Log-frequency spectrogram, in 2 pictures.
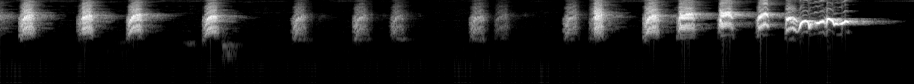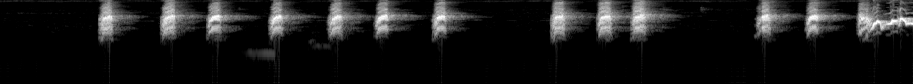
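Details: Sooty-headed bulbul in forceful nggaruda-style singing aimed at a reluctant bulbul: long runs of rapid, evenly spaced harsh chips that build into a short rolling warble, then the chip series starts again.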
